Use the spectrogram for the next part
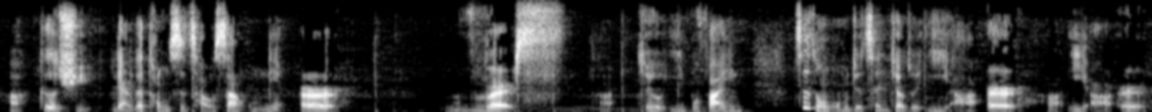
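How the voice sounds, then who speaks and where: A male teacher explaining English spelling, spelling words out letter by letter and repeating them slowly. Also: mid-range voice, vocal fry, fairly bright tone, slightly rough. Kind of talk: classroom-style lesson explanation. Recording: dull lo-fi recording with faint noise.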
